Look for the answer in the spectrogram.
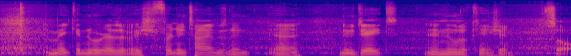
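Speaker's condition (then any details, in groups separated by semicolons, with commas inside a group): Cerebral palsy; wheelchair user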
